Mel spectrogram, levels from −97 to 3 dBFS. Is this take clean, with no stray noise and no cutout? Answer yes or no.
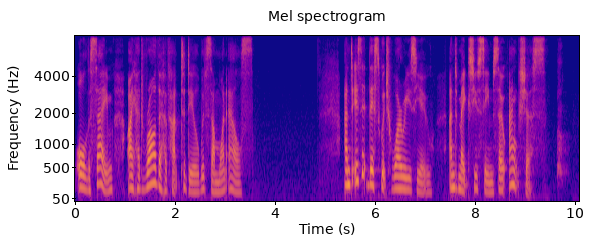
no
